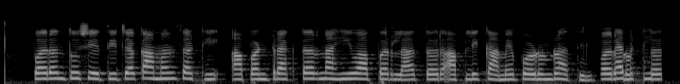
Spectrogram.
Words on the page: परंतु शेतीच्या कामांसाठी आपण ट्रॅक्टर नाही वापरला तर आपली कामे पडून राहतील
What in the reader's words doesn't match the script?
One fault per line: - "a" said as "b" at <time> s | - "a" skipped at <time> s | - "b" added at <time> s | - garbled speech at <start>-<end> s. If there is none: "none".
- garbled speech at 6.0-6.6 s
